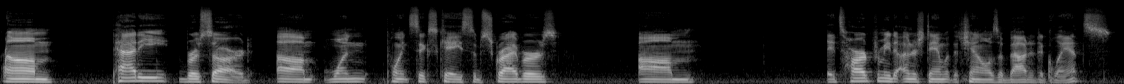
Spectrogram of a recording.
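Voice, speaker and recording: A man's voice: mid-range voice, slow pace, bright, forceful tone. A man hosting a live stream, sick and losing his voice, giving frank advice while thinking aloud with lots of ums. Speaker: YouTube creator hosting live Q&A and channel reviews.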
